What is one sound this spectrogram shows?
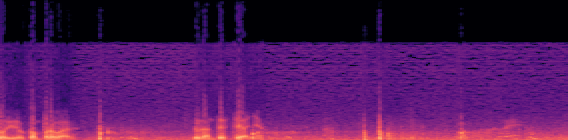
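A tennis ball is hit back and forth with rackets, each hit a sharp pop.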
